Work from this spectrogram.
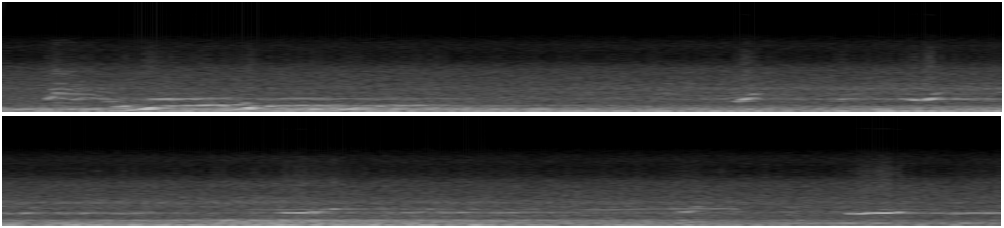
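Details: Whale song recorded in Glacier Bay, Alaska: drawn-out low moans with a steady hum beneath, short rising upsweeps and whistled tones near the middle register every few seconds, in a continuous underwater background.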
